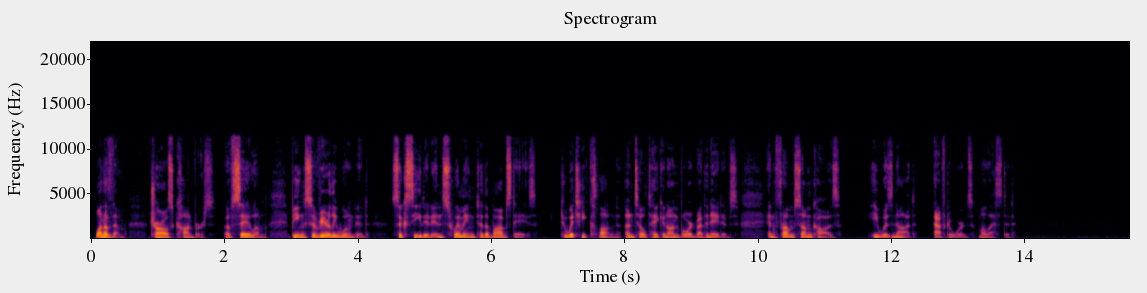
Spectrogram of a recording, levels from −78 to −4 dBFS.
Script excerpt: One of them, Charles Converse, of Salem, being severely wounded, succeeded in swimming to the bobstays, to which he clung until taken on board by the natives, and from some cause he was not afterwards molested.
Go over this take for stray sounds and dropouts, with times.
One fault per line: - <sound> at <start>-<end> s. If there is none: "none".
none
